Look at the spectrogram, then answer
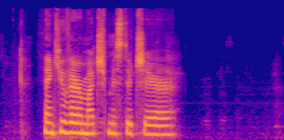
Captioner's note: speaking French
